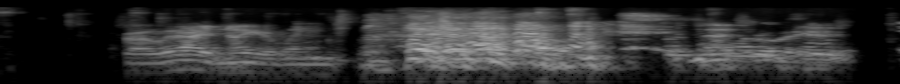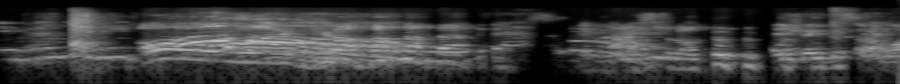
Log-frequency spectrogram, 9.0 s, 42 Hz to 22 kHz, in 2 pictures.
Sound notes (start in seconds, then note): 1.8 laughter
